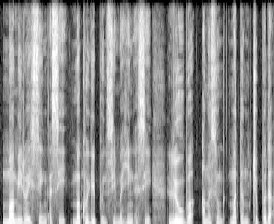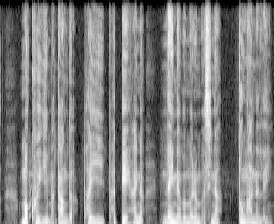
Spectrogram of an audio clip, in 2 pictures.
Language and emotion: Manipuri, sad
